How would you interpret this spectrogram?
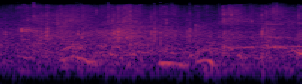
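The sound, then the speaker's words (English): An audience claps steadily for about two seconds, a dense, even patter of many hands at a moderate level, with faint murmuring voices mixed in underneath. The clapping comes at a live, streamed talk event before the speakers have done anything. “Clapping already. We're already getting claps.”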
